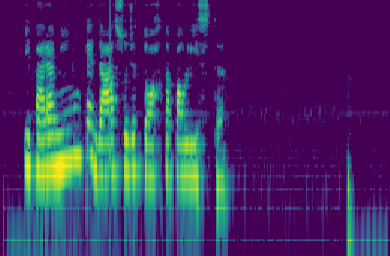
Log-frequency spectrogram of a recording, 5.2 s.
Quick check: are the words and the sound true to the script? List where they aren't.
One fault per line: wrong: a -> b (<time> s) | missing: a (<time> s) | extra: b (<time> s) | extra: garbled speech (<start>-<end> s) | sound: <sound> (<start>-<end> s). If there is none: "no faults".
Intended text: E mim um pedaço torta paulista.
extra: para (0.4 s)
extra: de (1.7 s)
